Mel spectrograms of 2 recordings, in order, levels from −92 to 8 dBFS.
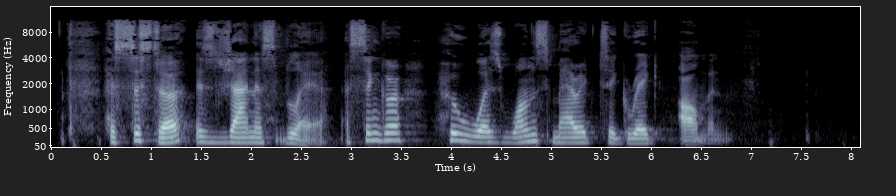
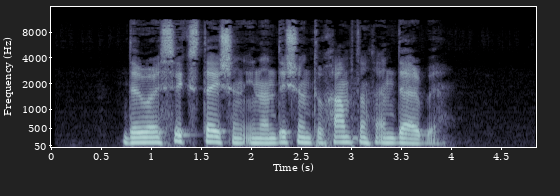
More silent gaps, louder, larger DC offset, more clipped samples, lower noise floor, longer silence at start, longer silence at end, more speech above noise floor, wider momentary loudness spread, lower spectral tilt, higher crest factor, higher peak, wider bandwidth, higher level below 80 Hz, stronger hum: neither; second, -24 LUFS vs -17 LUFS; neither; neither; first, -81 dBFS vs -68 dBFS; second, 0.2 s vs 0.7 s; first, 1.45 s vs 0.9 s; first, 58 dB vs 51 dB; first, 14 LU vs 7 LU; about the same, -4.5 dB/octave vs -5 dB/octave; first, 22 dB vs 16 dB; about the same, -2 dBFS vs -2 dBFS; about the same, 11.5 kHz vs 11.5 kHz; second, -68 dBFS vs -48 dBFS; neither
